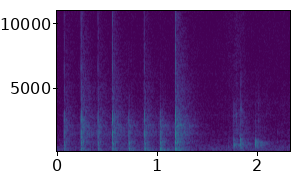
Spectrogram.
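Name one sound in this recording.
A spoon taps against the rim of a plastic bowl.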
